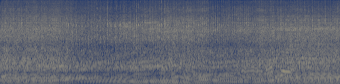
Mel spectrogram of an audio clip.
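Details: Old Victa Impulse Start Utility two-stroke mower, as found, mowing: a high, buzzy note holding steady revs, with only a slight sag under load and no misfires. Runs healthily.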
